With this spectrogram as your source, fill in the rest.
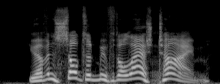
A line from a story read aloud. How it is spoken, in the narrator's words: cried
